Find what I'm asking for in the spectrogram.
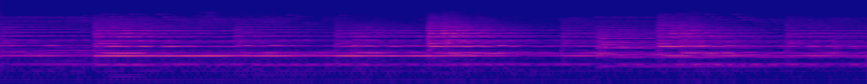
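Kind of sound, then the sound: signal or alarm, heavy church bells ringing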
